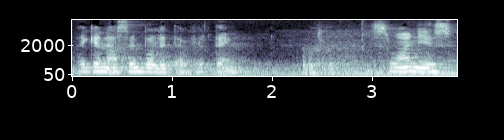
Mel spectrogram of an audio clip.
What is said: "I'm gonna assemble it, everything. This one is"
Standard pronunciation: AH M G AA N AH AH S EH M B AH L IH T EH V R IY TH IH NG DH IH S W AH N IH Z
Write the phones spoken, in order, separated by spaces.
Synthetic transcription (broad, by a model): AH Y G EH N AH AH S EH M B AH L IH T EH V R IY T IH NG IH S W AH N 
